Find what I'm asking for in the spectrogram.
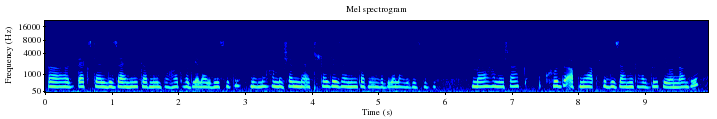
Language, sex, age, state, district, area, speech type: Punjabi, female, 30-45, Punjab, Shaheed Bhagat Singh Nagar, urban, spontaneous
